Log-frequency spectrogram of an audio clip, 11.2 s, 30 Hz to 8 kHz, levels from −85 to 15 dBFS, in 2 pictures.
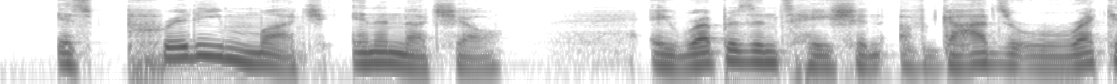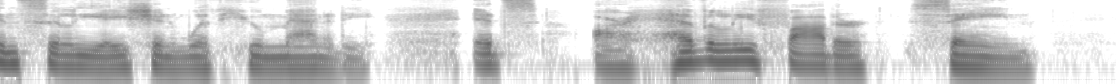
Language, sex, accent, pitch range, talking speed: English, male, American, 95-125 Hz, 95 wpm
